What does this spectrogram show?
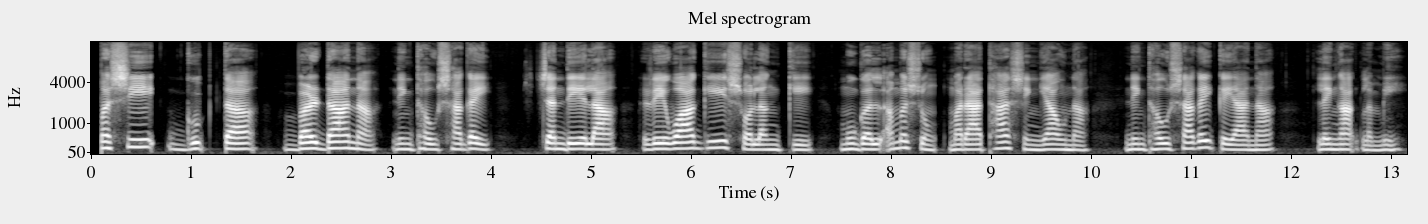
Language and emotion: Manipuri, neutral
